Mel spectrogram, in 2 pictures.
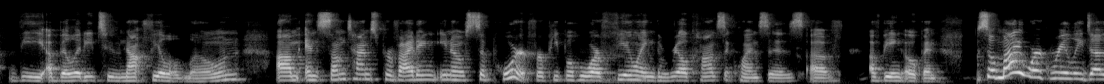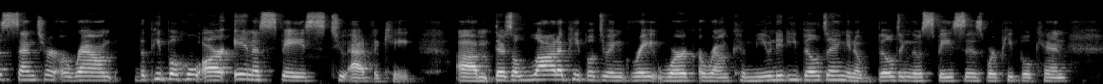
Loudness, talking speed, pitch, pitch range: -20 LUFS, 165 wpm, 185 Hz, 170-210 Hz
